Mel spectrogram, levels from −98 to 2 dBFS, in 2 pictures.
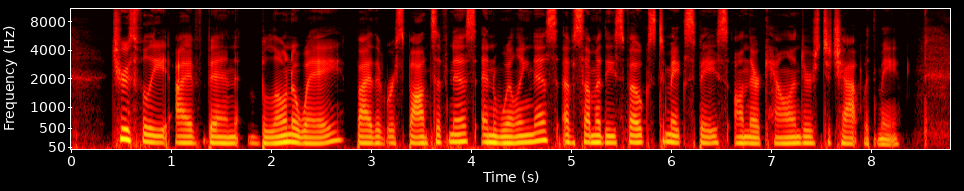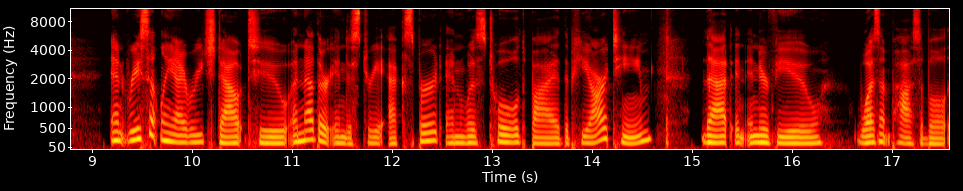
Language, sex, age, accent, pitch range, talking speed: English, female, 30-49, American, 140-170 Hz, 155 wpm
